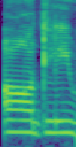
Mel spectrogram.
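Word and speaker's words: Ardleigh: 24 Ardley Road. Can you spell that?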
